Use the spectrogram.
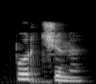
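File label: "пӧртсьыны", Komi, female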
